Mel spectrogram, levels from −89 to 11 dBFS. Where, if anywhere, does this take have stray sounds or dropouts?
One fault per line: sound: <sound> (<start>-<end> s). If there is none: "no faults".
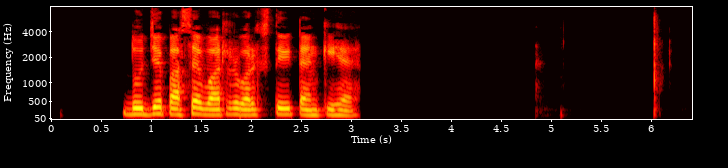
no faults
